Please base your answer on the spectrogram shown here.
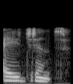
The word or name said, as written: agent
